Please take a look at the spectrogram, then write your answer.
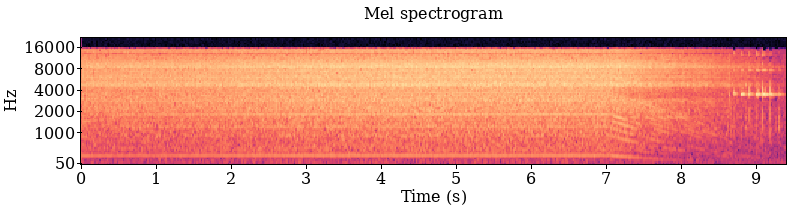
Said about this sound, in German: Dann hole ich direkt mal den Pürierstab und dann wird das Fruchtfleisch zu Püree verarbeitet. Achtung, jetzt wird es kurz richtig laut.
